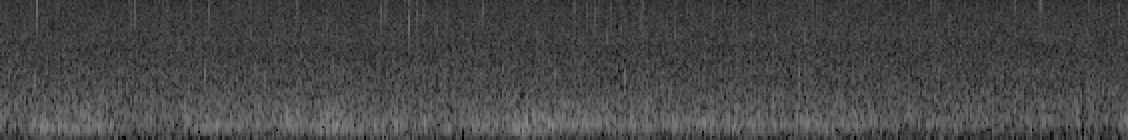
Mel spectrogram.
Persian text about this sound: به صدای بارون توجه کنید. به آرامشی که به همراهش میاد. قطره‌های پاک بارون هوا رو تمیز و دلپذیر می‌کنن.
